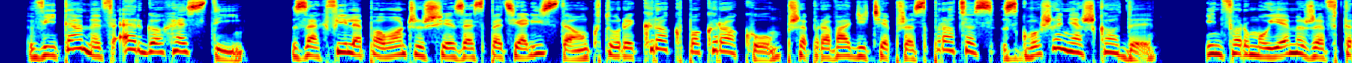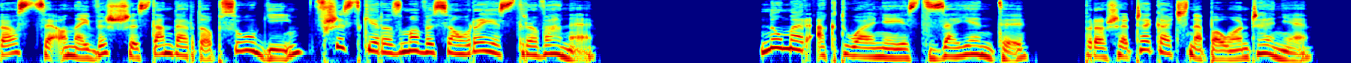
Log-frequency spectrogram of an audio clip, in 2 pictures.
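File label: interactive voice response; ERGO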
